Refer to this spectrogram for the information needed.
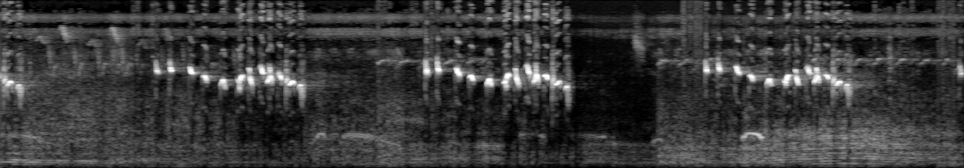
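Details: Blue-winged leafbird, chattering and sweet-voiced, recorded to train other birds such as bulbuls: three bursts of fast descending chirp runs separated by pauses, with soft lower notes and background rumble.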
